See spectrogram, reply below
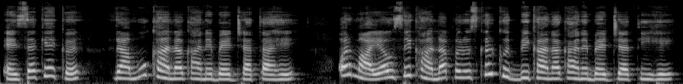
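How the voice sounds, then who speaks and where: A woman's voice: high-pitched, expressive, measured pace. A woman narrating a scripted moral story as a storyteller. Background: music.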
